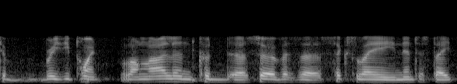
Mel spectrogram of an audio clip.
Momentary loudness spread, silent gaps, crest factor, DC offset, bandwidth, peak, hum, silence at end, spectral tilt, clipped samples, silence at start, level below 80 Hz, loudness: 6 LU; none; 18 dB; under 0.1%; 4 kHz; -8 dBFS; none; 0.05 s; -3 dB/octave; under 0.1%; 0 s; -80 dBFS; -26 LUFS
